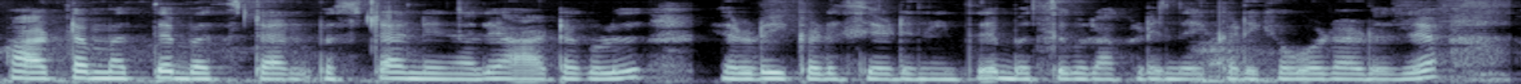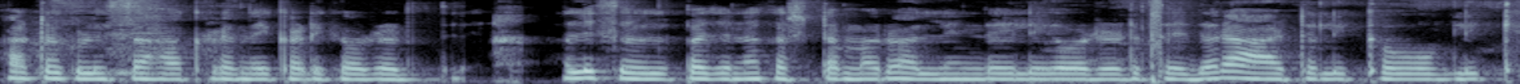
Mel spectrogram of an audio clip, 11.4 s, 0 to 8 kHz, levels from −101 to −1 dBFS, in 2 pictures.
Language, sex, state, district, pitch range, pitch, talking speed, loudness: Kannada, female, Karnataka, Mysore, 195-210 Hz, 200 Hz, 170 wpm, -28 LUFS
